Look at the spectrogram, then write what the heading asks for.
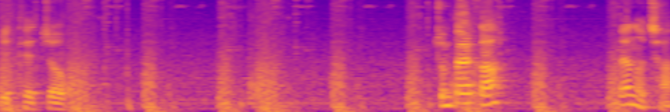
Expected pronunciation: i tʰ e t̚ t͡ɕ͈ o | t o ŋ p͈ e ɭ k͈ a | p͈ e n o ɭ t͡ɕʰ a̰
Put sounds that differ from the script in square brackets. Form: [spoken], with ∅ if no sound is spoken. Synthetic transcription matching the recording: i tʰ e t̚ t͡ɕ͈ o | [t͡ɕ] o [m] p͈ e ɭ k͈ a | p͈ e n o [∅] t͡ɕʰ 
